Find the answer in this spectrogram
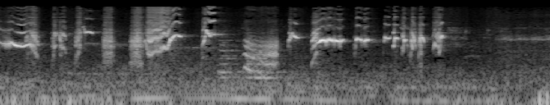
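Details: Master recording of Javan myna song for training mynas to sing: shrill whistles, scratchy bursts and a run of sharp clipped notes, ending in a sustained high tone.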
